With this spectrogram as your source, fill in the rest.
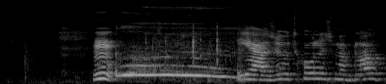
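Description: A woman speaks to a toddler in a high, sing-song voice close by.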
